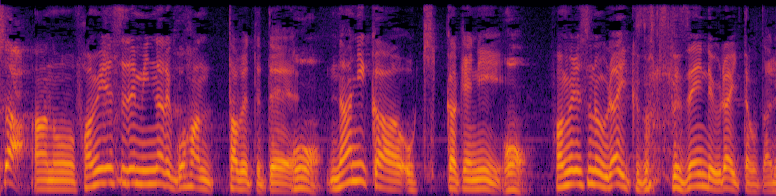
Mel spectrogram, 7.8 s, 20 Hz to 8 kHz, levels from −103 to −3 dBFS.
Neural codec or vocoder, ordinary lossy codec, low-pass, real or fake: none; none; 7.2 kHz; real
